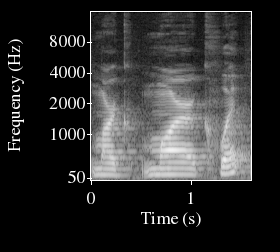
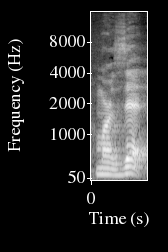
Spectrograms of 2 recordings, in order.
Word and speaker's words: Marzette: Was it Marquette? How you say it? Marzette. I'm sorry.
